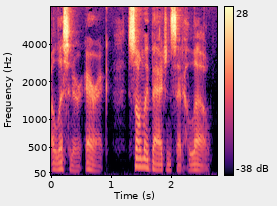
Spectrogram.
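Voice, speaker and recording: A man with a fairly low pitch talks in an ordinary speaking voice at a moderate pace with lively intonation, recorded very cleanly against a silent background. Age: 30s. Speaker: podcast host. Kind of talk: scripted narration.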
